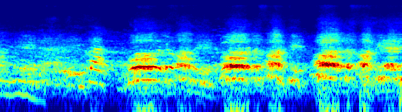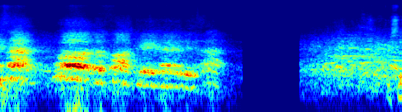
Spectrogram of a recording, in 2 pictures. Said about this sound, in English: The uh, bloke with the um, sombrero has brought an old school rattle, which is causing a lot of um, cheering to our left, dear listeners.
